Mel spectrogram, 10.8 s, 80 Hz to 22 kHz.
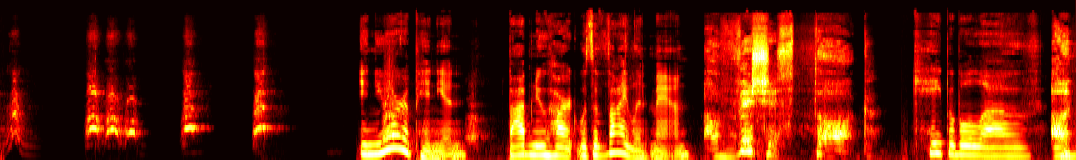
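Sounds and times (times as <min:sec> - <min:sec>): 
dog barking: 0:00.0 - 0:03.0, 0:03.8 - 0:05.0
speech: 0:03.6 - 0:10.7.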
